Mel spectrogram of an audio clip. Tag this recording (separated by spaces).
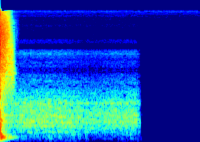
drum experimental hits idm kit noise samples sounds techno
